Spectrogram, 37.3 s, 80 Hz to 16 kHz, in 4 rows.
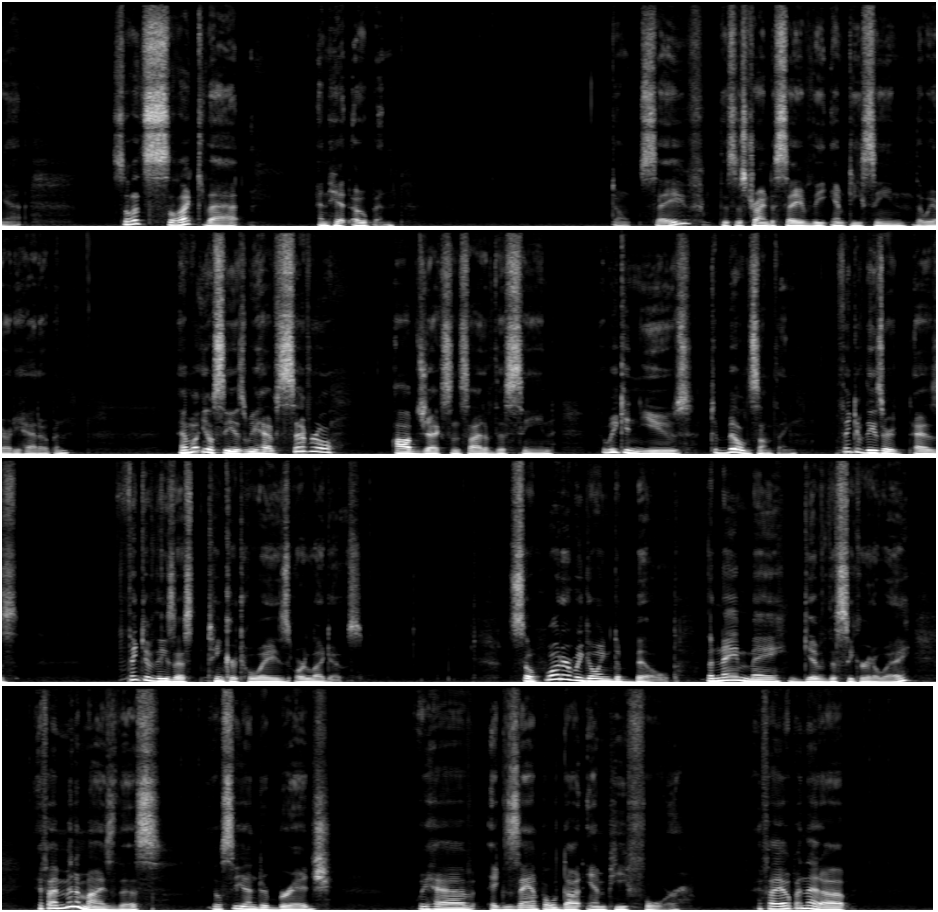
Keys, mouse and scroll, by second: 1.7 click, 4.8 click, 12.7 alt+click, 28.1 click, 36.7 click.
